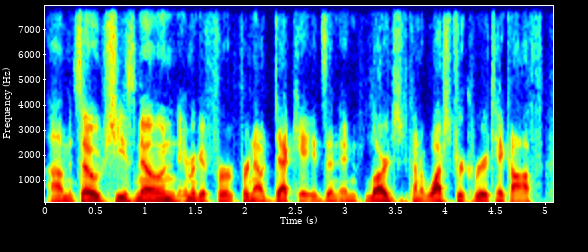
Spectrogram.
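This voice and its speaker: A man's voice: fairly low pitch, normal speed, no room sound, clean studio sound. A male reporter explaining a story in a news interview, often repeating words as he starts a sentence.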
